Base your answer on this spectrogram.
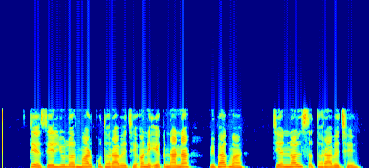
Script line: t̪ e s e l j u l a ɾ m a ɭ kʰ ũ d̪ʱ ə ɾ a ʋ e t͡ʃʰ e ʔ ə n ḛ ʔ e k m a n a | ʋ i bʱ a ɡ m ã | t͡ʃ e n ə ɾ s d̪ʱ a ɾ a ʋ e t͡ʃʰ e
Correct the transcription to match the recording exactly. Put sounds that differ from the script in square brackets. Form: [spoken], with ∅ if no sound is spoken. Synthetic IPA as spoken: t̪ e s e l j u l [ə] ɾ m a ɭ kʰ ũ d̪ʱ ə ɾ a ʋ e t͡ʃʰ e ʔ ə n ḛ ʔ e k [n] a n a | ʋ i bʱ a ɡ m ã | t͡ʃ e n ə [l] s d̪ʱ [ə] ɾ a ʋ e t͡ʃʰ e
